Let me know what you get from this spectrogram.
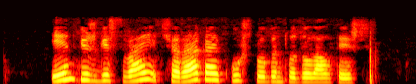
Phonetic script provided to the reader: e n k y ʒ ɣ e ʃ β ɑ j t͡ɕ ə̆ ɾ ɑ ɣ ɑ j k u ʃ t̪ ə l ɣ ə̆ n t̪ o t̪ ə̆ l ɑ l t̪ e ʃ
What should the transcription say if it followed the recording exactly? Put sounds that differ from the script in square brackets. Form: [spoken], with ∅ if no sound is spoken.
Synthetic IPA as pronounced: e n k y ʒ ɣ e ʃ β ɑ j t͡ɕ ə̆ ɾ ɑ ɣ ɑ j k u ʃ t̪ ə l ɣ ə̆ n t̪ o [d̪] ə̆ l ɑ l t̪ e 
